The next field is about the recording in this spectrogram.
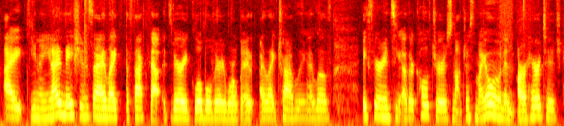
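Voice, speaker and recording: A woman's voice: mid-range voice, steady tone, a little fast, clean tone. Woman comic in her late 30s, talks loose and rambly, lots of like and you know, from seattle. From Seattle, Washington, USA. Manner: rambling, chatty, many "like" and "you know" fillers. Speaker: comedian guest. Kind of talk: casual interview chat.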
